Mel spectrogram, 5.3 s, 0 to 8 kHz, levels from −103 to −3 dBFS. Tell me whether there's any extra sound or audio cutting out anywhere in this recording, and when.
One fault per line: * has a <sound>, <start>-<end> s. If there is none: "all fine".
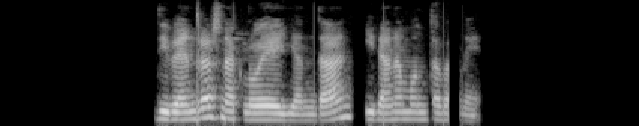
* has a dropout, 3.7-3.8 s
